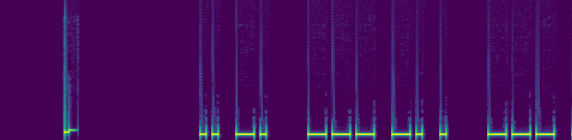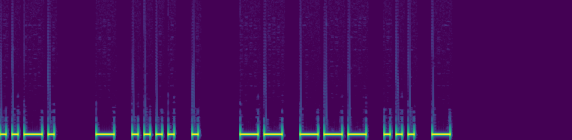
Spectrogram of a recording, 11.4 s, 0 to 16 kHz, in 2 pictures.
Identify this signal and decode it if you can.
Morse code, heard as a keyed tone, about 20 wpm, 700 Hz. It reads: IN ONE OF THE MOST
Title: Sets of 5 Words Encore 20wpm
